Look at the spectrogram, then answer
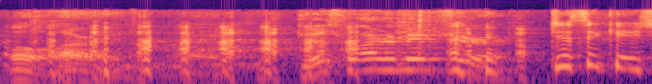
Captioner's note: board members laugh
